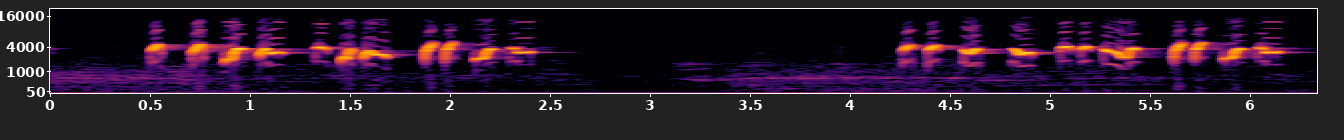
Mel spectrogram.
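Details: Female black-crested bulbul singing actively: two phrases of quick, sweet, warbling notes that jump up and down, each lasting about two seconds and separated by a short pause. The background is silent.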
